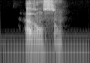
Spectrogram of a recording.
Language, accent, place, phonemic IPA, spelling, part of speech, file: French, France, Lyon, /a.vɑ̃.sɔ̃/, avançons, noun / verb, LL-Q150 (fra)-avançons.wav
- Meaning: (noun) plural of avançon; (verb) inflection of avancer: 1. first-person plural present indicative 2. first-person plural imperative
